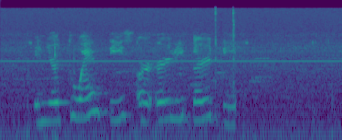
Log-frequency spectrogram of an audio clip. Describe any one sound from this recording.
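A woman speaks with animation over an online call.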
